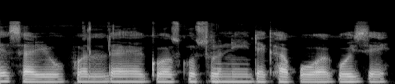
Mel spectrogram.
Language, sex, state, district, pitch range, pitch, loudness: Assamese, male, Assam, Sonitpur, 120-125 Hz, 120 Hz, -19 LUFS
